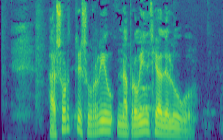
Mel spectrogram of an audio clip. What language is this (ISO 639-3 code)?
glg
